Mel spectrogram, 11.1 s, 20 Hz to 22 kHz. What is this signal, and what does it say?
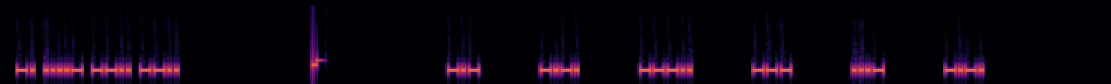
Morse code, heard as a keyed tone, about 36 wpm, spaced as for 16 wpm, 700 Hz. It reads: N4ZZ KC8OVC
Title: USA Call Signs - 6x Character Spacing - 35wpm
